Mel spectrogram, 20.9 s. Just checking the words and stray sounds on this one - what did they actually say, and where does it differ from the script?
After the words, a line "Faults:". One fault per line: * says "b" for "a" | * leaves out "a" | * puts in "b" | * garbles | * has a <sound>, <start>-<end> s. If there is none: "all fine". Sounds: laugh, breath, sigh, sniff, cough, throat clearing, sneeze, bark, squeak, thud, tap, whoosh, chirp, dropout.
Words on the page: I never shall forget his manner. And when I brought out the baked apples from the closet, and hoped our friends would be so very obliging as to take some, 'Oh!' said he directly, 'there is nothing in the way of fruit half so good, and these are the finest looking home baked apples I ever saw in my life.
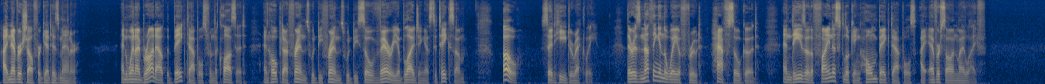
I never shall forget his manner. And when I brought out the baked apples from the closet, and hoped our friends would be friends would be so very obliging as to take some, 'Oh!' said he directly, 'there is nothing in the way of fruit half so good, and these are the finest looking home baked apples I ever saw in my life.
Faults:
* puts in "friends would be"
